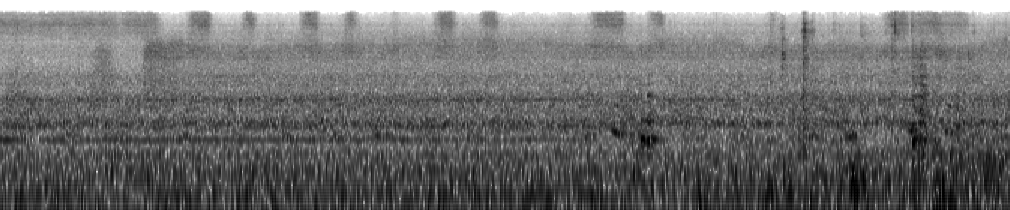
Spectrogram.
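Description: Meitetsu electric train running on the track, heard from the driver's cab: a steady rumble of wheels and running gear, with a steady hum that stops about eight seconds in. Near the end a few sharp clicks come as it runs over points approaching a station.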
